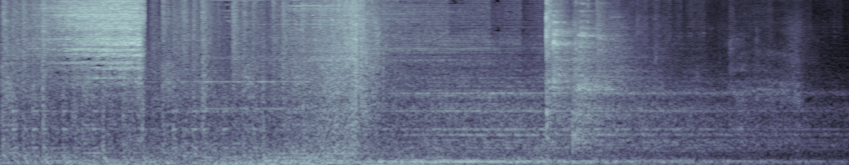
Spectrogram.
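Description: Dramatic background music with three swishes of a blade slashing through strands of Christmas lights, about half a second, three seconds and five and a half seconds in. The music fades near the end.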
